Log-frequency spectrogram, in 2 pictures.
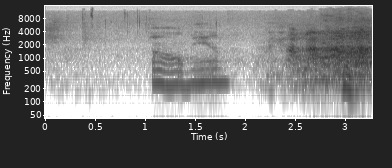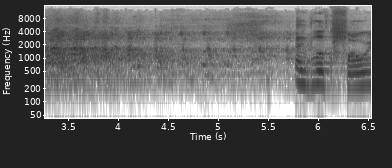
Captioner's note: audience chuckling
